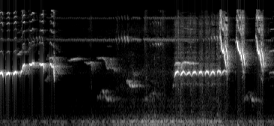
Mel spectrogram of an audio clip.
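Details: Green leafbird (cucak ijo), a kept songbird used as a lure to prompt quiet leafbirds to sing, gives a lively song: clear whistled notes, a fast warbled trill, then sweeping downslurred whistles.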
